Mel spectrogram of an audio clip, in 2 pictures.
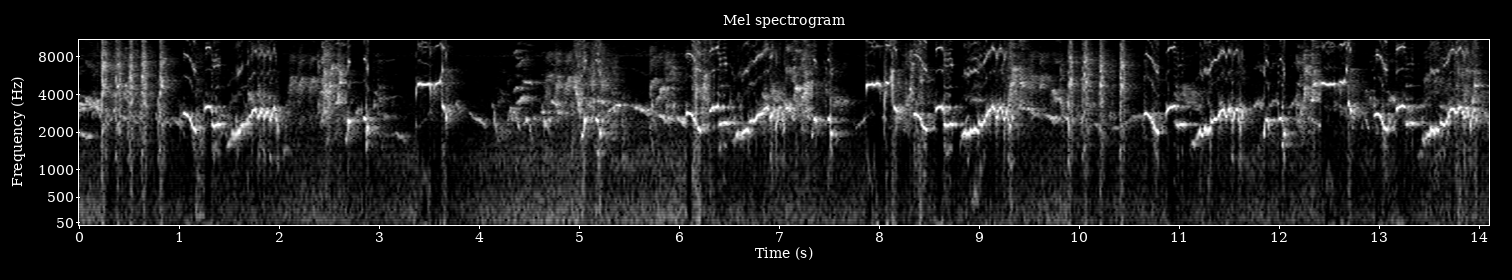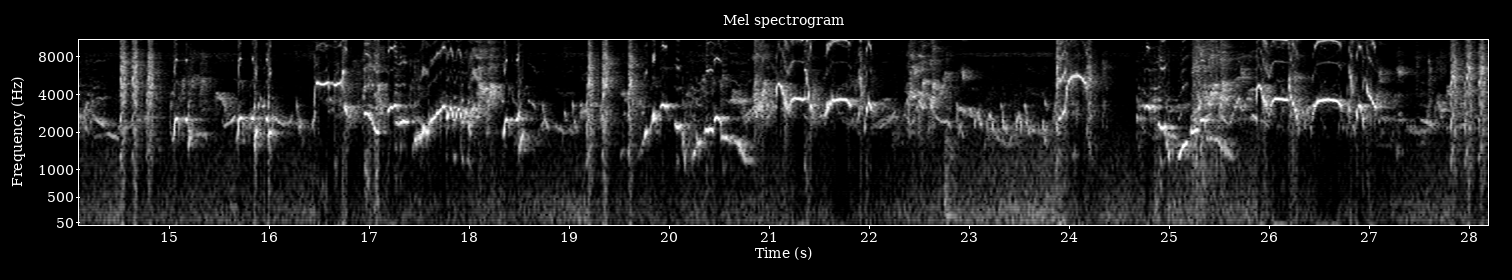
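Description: Oriental magpie-robin (kacer) singing loudly in aggressive 'fighting' mode (tarung): a fast, varied stream of whistles, chirps and gliding notes from its full repertoire, with only brief breaks.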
